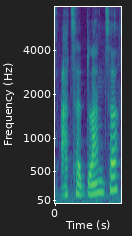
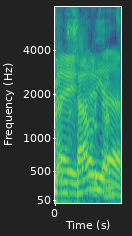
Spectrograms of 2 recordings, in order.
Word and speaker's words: Antalya: Atalanta? You can't even pronounce. No, not Atalanta. Not Atalanta. That is Antalya.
